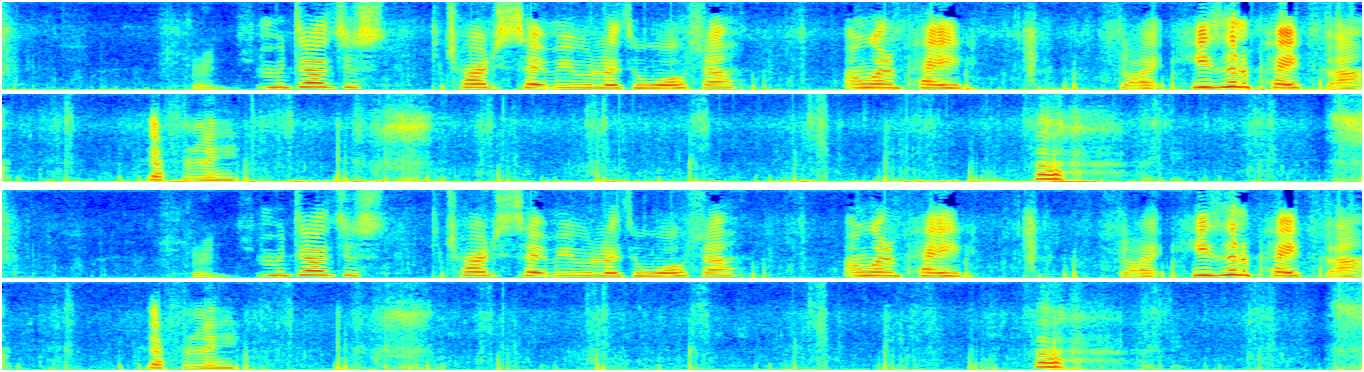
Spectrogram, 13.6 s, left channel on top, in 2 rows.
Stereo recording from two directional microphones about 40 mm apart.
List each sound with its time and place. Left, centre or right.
0.9 s speech: right
1.3 s speech: left
5.1 s walk: centre
5.6 s speech: left
8.5 s a sound: left
9.7 s walk: right
11.2 s walk: centre
11.9 s clip-clop: left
